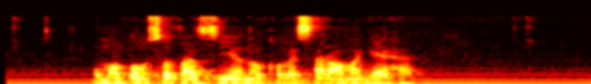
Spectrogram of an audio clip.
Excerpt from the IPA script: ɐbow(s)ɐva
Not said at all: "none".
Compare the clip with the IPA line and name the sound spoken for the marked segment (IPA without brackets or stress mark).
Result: s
